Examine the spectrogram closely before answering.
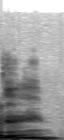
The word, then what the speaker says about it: Skagen: Because it's spelled Skagen, but you say it's Skagen. Skane. Skane, that's it.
